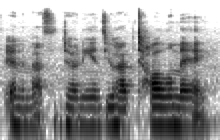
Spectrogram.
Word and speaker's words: Ptolemy: You'll have Ptolemy. I know it says a P, but the P is silent. Ptolemy will take over Egypt.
